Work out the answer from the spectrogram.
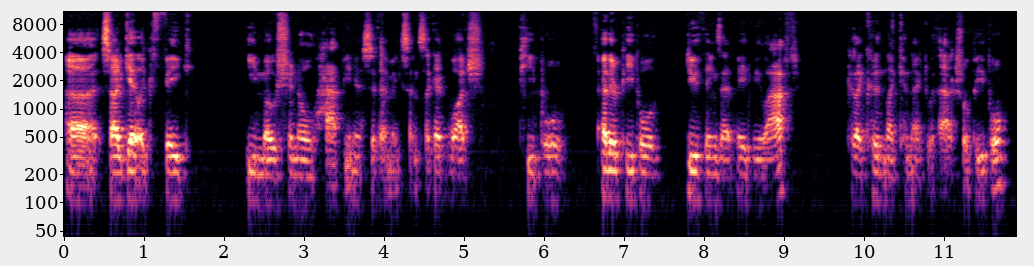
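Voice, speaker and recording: A man's voice: on the low side, little pitch movement, unhurried, vocal fry, mellow, dull audio. A young man, a college student-athlete, talking earnestly in a casual podcast chat with many fillers. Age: young adult.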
